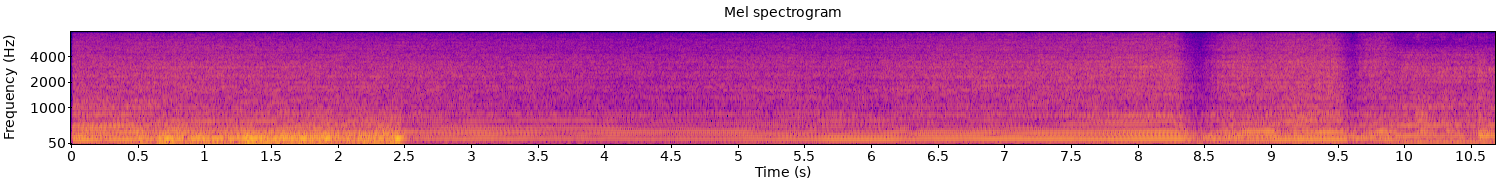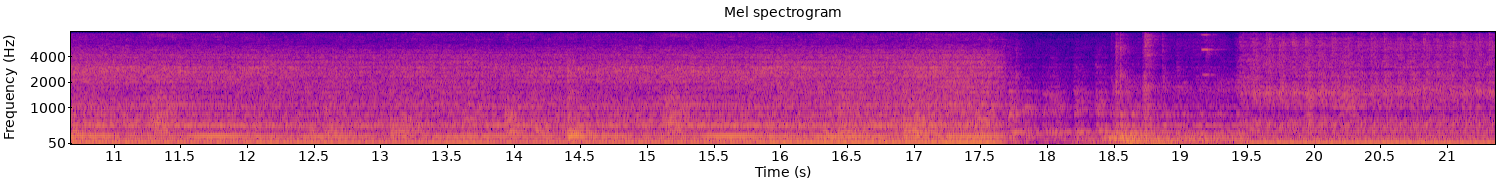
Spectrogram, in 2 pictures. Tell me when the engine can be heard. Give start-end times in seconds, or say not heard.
0.0-21.3.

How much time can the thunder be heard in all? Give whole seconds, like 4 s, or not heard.
2 s.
